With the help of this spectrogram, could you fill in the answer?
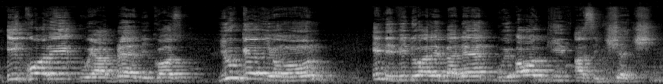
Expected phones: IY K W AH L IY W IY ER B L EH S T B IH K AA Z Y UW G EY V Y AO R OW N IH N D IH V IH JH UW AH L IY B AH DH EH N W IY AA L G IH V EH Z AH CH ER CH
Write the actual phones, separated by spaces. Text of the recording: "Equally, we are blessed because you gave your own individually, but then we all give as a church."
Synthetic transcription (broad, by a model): IY K W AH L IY W IY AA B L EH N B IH K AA S Y UW G EY V Y AO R OW N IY N D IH V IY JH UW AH L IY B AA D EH N W IY AA L G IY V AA S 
